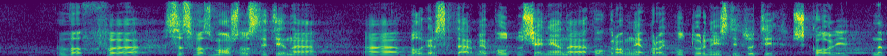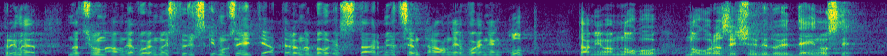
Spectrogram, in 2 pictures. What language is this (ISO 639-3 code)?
bul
